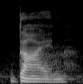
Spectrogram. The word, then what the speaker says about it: Dyn: aspect of the magazine, Din, or Dine. That is our first controversy, actually, is how you pronounce it. And I'm afraid I'm saying Din, though I think everybody else here says Dine.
